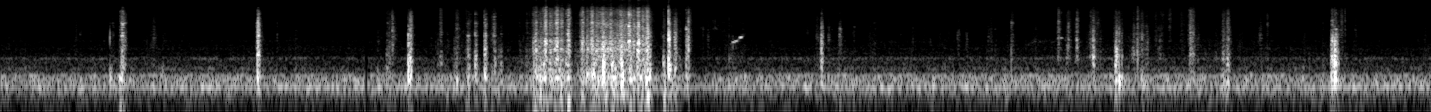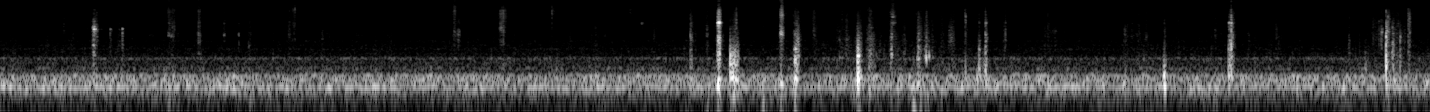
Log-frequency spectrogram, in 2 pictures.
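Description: Scattered clicks and taps of small metal parts and wires being handled as a capillary thermostat and fan are fitted and wired, over a steady low hum. About five seconds in, a harsh rustling, scraping noise lasting about a second and a half is the loudest sound.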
